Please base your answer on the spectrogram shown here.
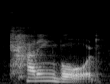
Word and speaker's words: cutting board: Cutting board. I know it's spelt with a T, but when we pronounce it, we actually use a D sound.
